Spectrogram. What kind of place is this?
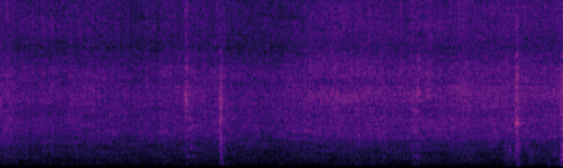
kitchen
